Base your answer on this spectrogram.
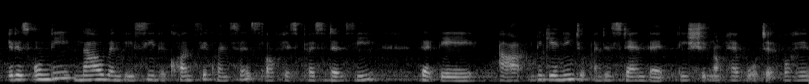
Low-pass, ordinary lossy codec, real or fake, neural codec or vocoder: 7.2 kHz; none; fake; codec, 24 kHz, 6 kbps, HILCodec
